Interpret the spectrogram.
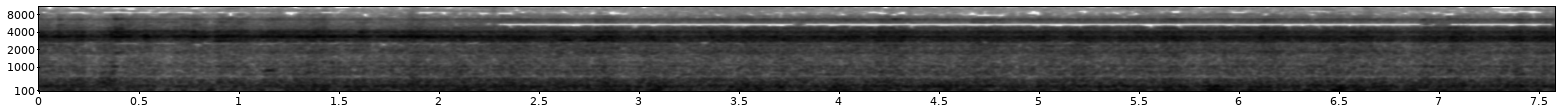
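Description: Freight train cars rolling past at speed: a steady rumble of steel wheels on the rails with a steady high hiss over it.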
